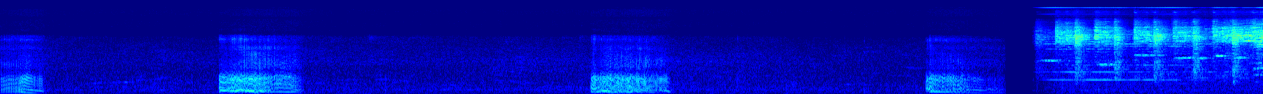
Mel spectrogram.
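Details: Sleeping pug snoring very loudly: rough snores about one every four to five seconds, with a brief burst of other noise at the end.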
